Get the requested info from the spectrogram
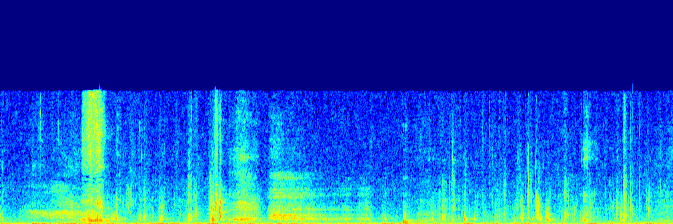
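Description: Close-miked chewing of shellfish meat (웅피 clam): a run of crunchy, wet clicks and smacks from the mouth, which she herself calls noisy.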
